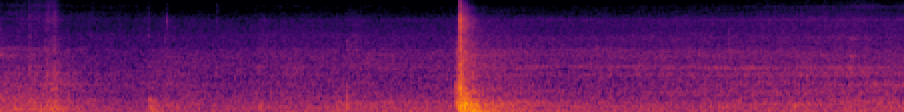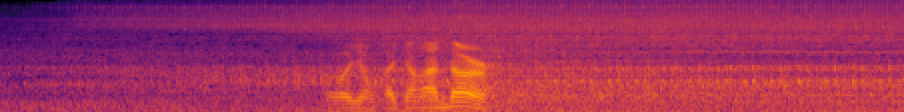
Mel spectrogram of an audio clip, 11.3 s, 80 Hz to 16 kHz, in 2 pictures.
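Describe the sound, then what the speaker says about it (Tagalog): An idling Toyota 1GR V6 engine in a Land Cruiser runs steadily with a faint mechanical valve lifter ticking, someone talking over it and a short sharp knock early on. "So, yung naririnig nyo ay yung kanyang valve lifter."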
